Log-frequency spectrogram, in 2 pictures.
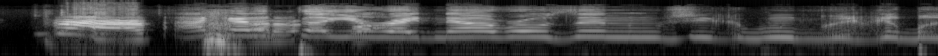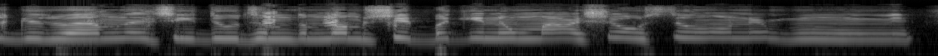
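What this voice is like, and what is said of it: Poor imitation of another person's voice. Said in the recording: “That's a really bad Bill Cosby impersonation.”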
